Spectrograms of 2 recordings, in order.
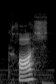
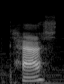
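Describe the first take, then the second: First: The vowel sounds like the one in 'cot'. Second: The vowel sounds like the one in 'cat'. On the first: "Her name is like Tosh" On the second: "But I call her Tash"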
